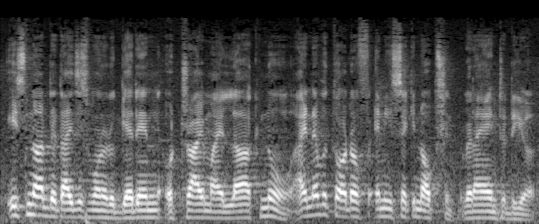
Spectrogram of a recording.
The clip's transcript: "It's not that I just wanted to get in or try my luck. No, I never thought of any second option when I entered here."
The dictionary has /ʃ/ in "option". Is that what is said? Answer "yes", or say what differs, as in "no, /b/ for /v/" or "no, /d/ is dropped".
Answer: yes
